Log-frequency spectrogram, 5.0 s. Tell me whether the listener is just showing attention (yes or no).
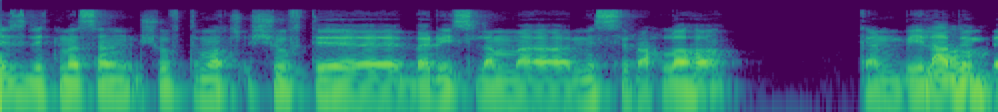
yes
